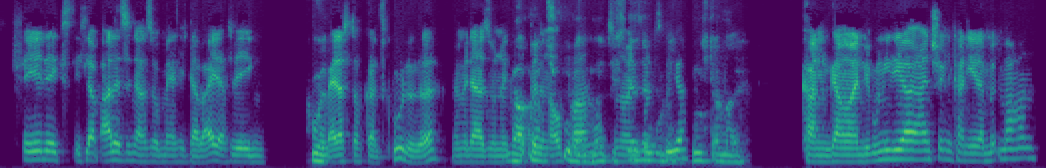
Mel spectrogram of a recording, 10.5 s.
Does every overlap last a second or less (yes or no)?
no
